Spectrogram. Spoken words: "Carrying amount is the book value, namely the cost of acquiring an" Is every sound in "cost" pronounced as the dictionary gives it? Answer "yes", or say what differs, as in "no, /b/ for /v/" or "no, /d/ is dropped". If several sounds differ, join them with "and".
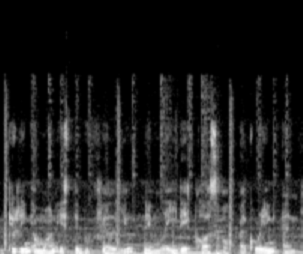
no, /t/ is dropped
